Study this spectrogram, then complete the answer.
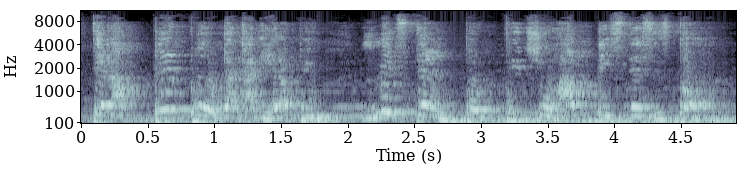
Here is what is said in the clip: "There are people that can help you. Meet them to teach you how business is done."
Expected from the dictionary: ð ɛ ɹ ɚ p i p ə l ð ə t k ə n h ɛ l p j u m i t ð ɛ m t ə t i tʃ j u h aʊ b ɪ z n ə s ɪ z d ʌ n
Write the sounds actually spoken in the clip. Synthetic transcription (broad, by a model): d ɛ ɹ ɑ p i p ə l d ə t k ə n h ɛ l p j u m i t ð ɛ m t ə t i tʃ j u h aʊ b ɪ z n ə s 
